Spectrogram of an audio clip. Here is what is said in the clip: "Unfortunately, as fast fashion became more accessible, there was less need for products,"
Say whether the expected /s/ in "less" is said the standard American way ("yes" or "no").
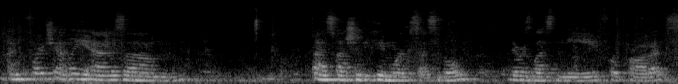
yes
